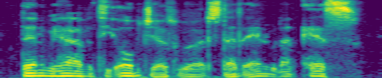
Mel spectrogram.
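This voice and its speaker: A man with a Finnish accent speaks with a very deep, low pitch. His tone is bright and sharp, and his intonation fairly even. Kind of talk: educational explainer.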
